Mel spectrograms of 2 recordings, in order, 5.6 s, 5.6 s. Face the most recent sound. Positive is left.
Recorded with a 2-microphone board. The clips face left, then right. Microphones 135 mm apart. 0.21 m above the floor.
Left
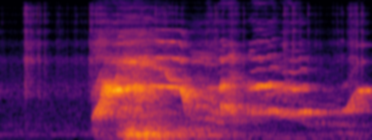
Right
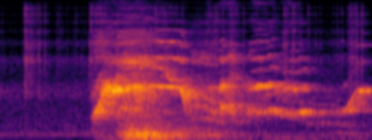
turn(degrees=-25)  # may be behind; listen again after turning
